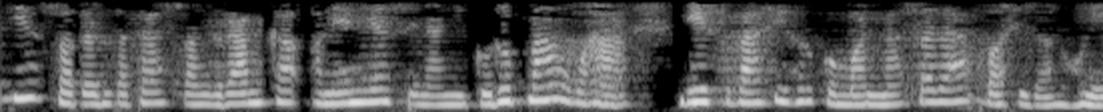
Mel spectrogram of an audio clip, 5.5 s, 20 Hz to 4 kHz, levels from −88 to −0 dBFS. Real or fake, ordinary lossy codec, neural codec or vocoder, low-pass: fake; AAC, 16 kbps; vocoder, 44.1 kHz, 128 mel bands every 256 samples, BigVGAN v2; 3.6 kHz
